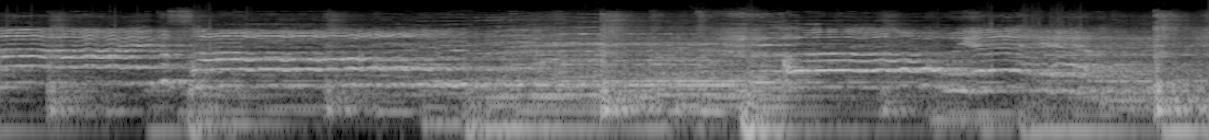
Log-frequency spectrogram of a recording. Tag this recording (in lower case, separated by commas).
female singing, music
